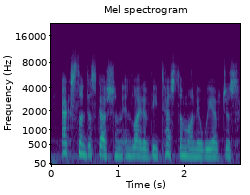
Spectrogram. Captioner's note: speaking in french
